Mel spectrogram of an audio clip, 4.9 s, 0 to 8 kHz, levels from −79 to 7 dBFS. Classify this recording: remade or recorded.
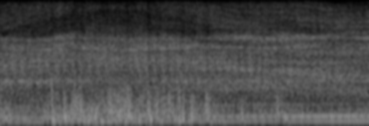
recorded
